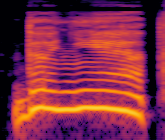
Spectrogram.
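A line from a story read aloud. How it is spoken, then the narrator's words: Hoarse. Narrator (Russian): хрипло сказала Ляля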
